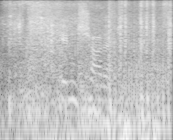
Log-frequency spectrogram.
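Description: Gunfire in the Apex Legends battle royale game, a dense, loud spray of shots rattling continuously over low rumbling booms, with game voice lines and chatter mixed in.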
